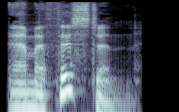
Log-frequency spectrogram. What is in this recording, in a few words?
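"amethystine", English, British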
